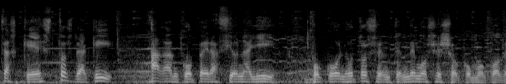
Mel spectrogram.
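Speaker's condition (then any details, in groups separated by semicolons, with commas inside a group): No condition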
